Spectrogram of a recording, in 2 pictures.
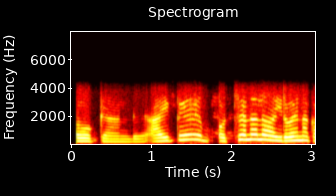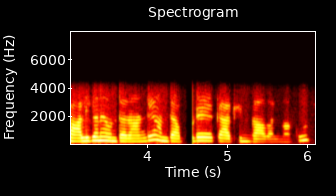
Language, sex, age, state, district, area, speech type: Telugu, female, 18-30, Andhra Pradesh, Alluri Sitarama Raju, rural, conversation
